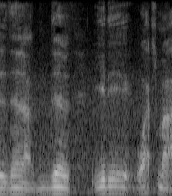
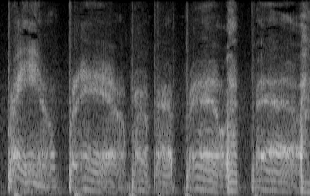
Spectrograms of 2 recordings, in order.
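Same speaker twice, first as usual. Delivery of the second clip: punchy higher bams, one per hit; smacking sounds; 3 semitones higher, much slower than usual. Retold or imitated. Comedian acting out swatting the roach, punchy bams. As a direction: hammer each bam like a swat.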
